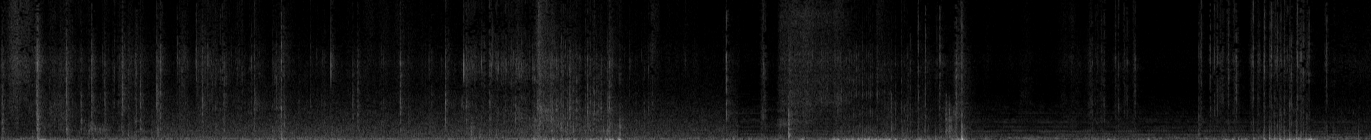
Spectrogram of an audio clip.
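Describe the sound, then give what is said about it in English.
Pages of a manual flipped through at a work table: an irregular run of faint papery rustles and light ticks, with a few louder sweeps as pages turn. “Just looking through our manual to make sure that all of the things we're doing is legal.”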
